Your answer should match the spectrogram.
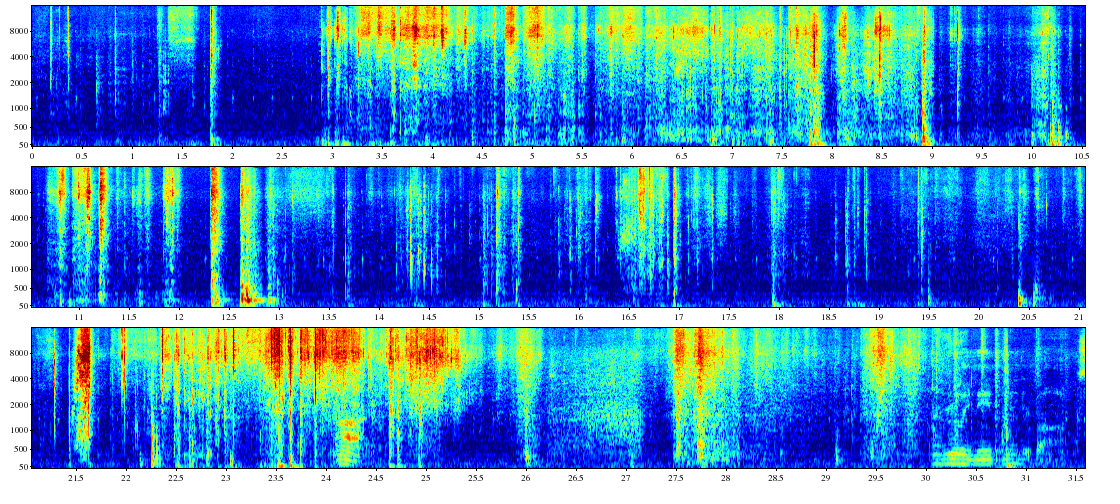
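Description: Desk-top handling noise: scattered knocks and thuds as things are moved about and set down on the mat, with stretches of crinkling plastic wrap from a shrink-wrapped card box.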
